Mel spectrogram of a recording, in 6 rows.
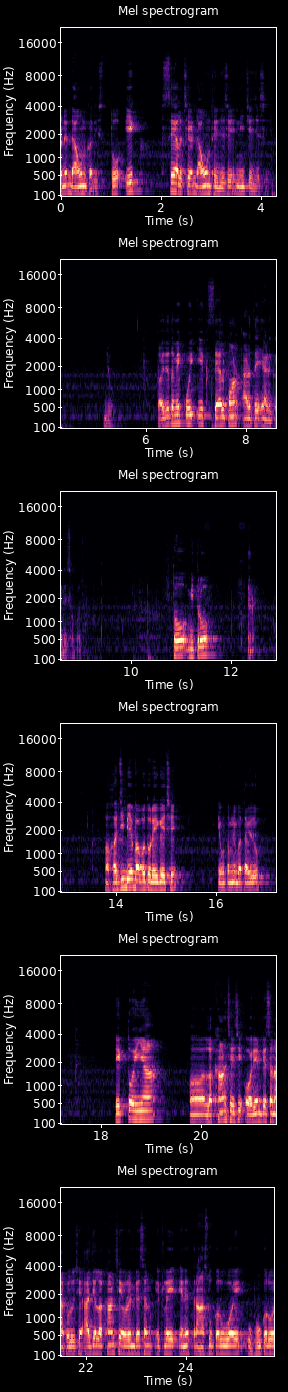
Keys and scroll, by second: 7.9 ctrl+z.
